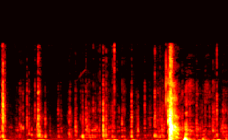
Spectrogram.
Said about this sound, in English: Stop rage typing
